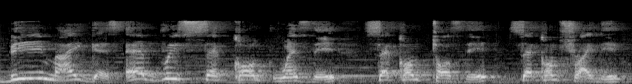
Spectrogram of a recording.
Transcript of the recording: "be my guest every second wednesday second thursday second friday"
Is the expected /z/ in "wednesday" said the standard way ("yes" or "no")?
no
